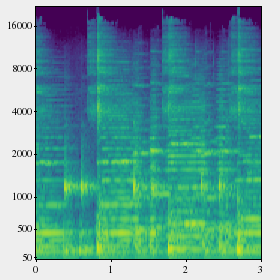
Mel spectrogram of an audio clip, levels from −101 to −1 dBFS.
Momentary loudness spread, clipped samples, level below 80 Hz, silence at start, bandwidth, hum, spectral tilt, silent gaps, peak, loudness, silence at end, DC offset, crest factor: 3 LU; under 0.1%; -38 dBFS; 0 s; over 20 kHz; none; -5 dB/octave; none; 0 dBFS; -17 LUFS; 0 s; under 0.1%; 16 dB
